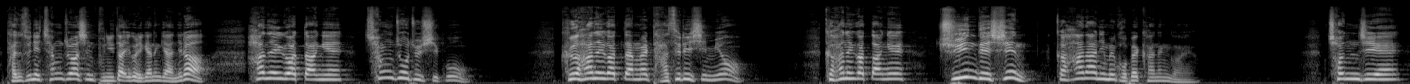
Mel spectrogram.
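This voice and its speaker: Male pastor, high voice, sermon style. Quizzes the congregation and acts out quotes with growing force. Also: fairly bright tone. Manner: asks the congregation questions, acts out quoted blessings with rising force.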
